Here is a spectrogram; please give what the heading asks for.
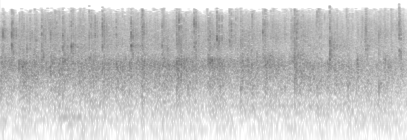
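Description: A room full of people claps steadily for several seconds to thank people who are not present, a dense, even wash of applause that holds at a strong level without breaking off.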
